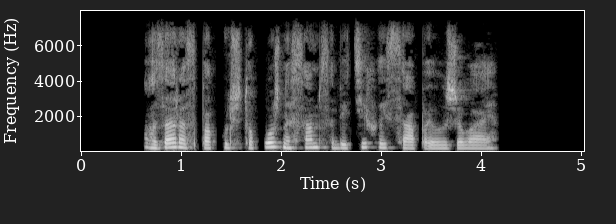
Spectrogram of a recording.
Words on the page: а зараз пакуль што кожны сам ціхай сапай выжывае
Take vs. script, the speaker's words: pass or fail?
fail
